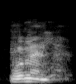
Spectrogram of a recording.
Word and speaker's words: women: woman many women okay let me hear you women yeah women women women yes perfect pronunciation now okay so one woman but many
